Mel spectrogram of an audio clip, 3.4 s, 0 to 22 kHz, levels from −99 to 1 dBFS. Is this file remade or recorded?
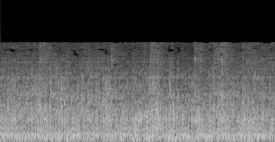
remade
